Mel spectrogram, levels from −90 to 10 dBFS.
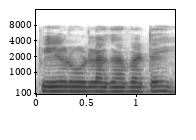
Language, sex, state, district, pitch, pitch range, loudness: Bhojpuri, female, Uttar Pradesh, Ghazipur, 190 Hz, 185-195 Hz, -15 LUFS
